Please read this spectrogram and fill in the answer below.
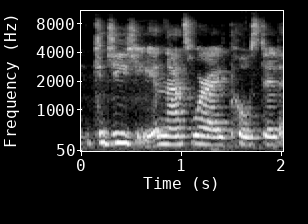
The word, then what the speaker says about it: Kijiji: Kijiji.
